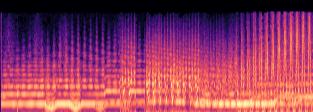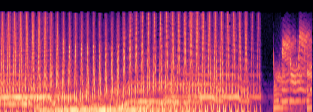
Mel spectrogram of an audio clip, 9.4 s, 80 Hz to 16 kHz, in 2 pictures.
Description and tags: Ufo Ray Gun Space Star Trek Wars Electronic Synth Theremin
"Raiders of the Lost Clam!!!" uses freesoundorg sounds A classic 50's style sound clip with a few places to splice it up if you need sections. Something like a theremin with some space interference.
sci, fi, astronomical, horror, ambience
